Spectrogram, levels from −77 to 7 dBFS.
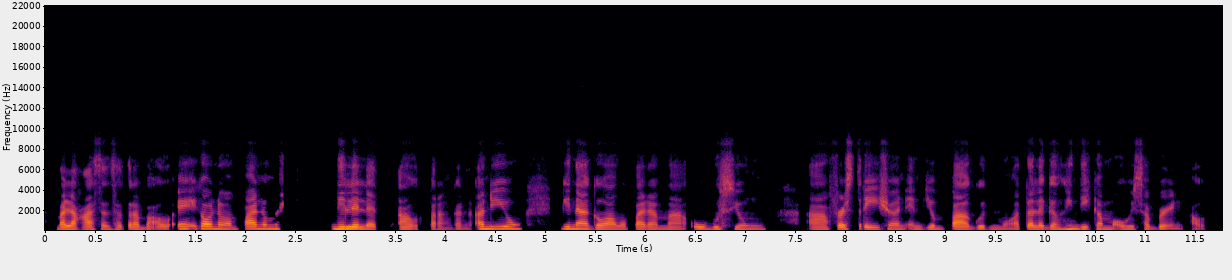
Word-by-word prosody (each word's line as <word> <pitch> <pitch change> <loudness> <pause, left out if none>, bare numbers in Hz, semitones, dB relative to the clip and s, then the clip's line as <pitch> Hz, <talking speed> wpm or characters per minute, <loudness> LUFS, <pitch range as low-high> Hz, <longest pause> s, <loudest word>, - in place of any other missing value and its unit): malakasan 165 -1 +3
sa 165 -2 -6
trabaho. 150 -3 -1
Eh, 220 - +2
ikaw 230 -2 +6
naman 185 -4 0
paano 205 0 +3
mo 205 - -2
siya 210 - -8 0.4
nile-let-out? 180 -7 +3
Parang 145 -1 -6
gano'n, 140 0 -10
ano 215 +1 +3
'yong 215 -1 0 0.4
ginagawa 185 -4 +3
mo 165 - -4
para 165 0 0
maubos 180 +5 -3
'yong 175 -1 -5 0.5
ah, 155 0 -1
frustration 180 0 0
and 165 0 -7
'yong 170 -1 -3
pagod 160 -1 +2
mo 145 -2 -9
at - - -4
talagang 170 -1 +1
hindi 190 +1 0
ka 185 - -2
mauwi 170 -2 -3
sa 160 - -4
burnout? 65 - -6
170 Hz, 165 wpm, -23 LUFS, 160-190 Hz, 0.5 s, ikaw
